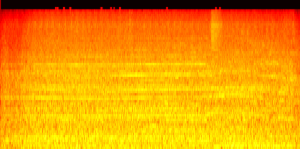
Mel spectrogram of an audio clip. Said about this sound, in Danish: Nu står der sådan med øh, brandbilen, det kommunale brandvæsen. Prøv at høre, prøv at høre brandbilen en gang.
